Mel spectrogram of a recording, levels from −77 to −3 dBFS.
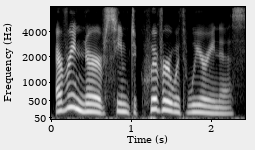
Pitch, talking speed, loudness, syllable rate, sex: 205 Hz, 175 wpm, -16 LUFS, 6.1 syllables/s, female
